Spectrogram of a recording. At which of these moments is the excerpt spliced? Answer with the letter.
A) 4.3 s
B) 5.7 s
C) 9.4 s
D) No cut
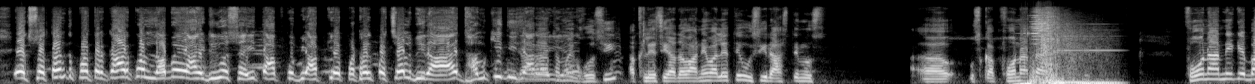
B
